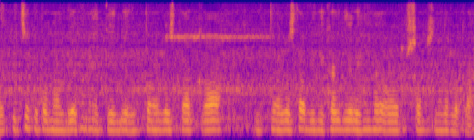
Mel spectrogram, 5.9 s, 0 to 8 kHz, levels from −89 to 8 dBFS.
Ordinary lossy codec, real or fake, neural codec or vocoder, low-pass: none; fake; vocoder, 22.05 kHz, 80 mel bands, HiFi-GAN; 7.2 kHz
